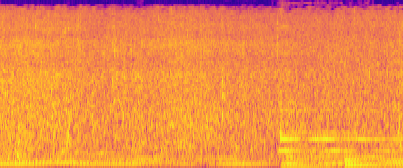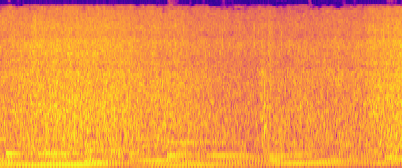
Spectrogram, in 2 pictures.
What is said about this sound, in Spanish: Y cuando estés preparado o preparada, déjate llevar con el sonido de las olas hacia un sueño reparador y profundo.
